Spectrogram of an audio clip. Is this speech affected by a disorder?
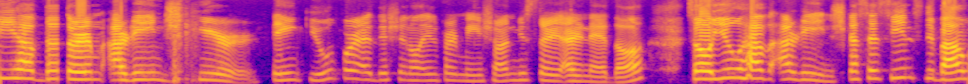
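No.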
